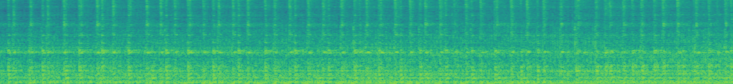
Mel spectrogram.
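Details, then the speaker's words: Yamaha Banshee two-stroke quad, warm, started first kick, choke seemingly held on: crackly, burbling, uneven idle with smoke from exhaust; running rich while warming up. "A little smoky girl in the back there. Little on the rich side."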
